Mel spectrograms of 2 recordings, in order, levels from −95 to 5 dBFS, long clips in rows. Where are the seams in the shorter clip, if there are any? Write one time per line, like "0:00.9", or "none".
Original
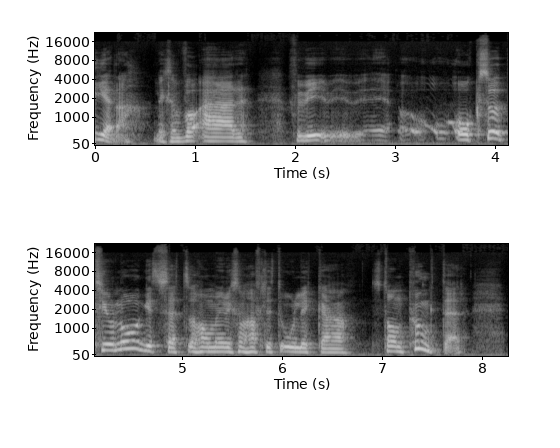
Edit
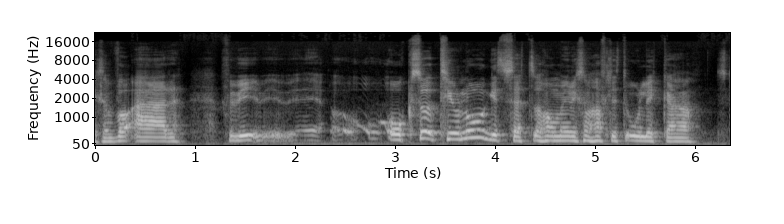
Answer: none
